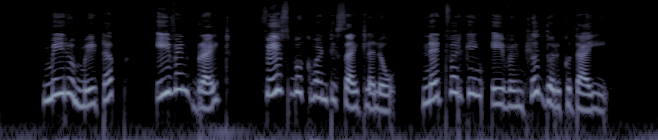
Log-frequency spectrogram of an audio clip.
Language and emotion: Telugu, neutral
